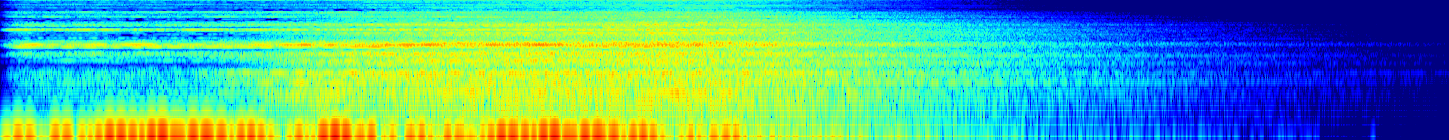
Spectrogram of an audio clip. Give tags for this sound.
sunvox; disturbing

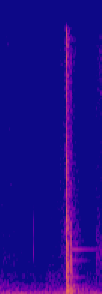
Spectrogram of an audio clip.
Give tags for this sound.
Stapler; table; office

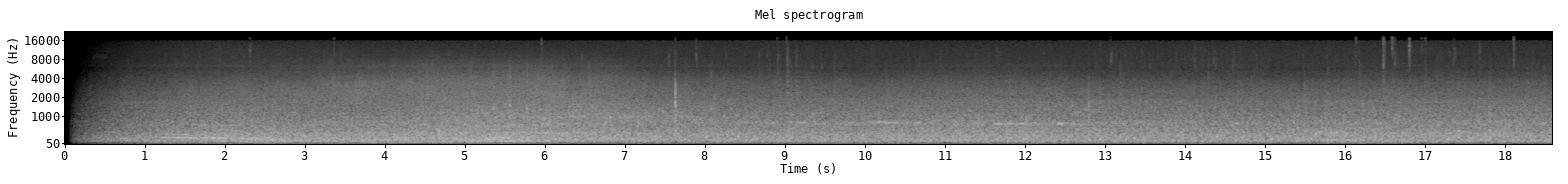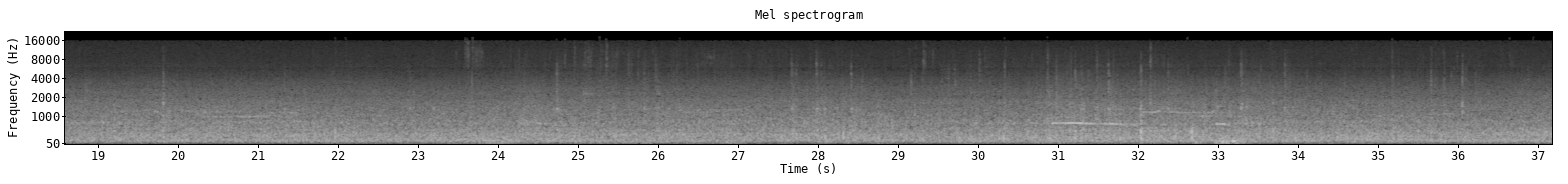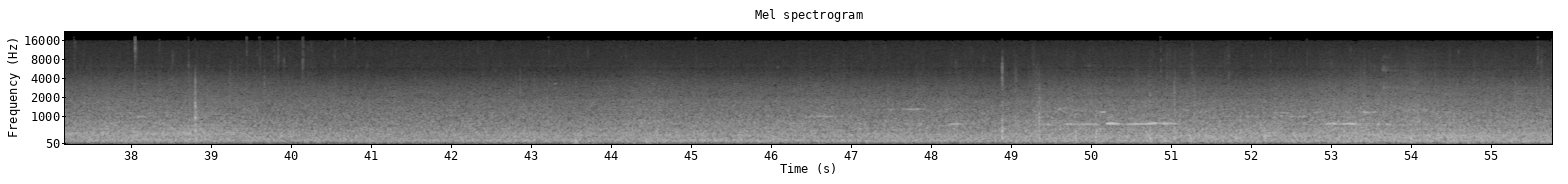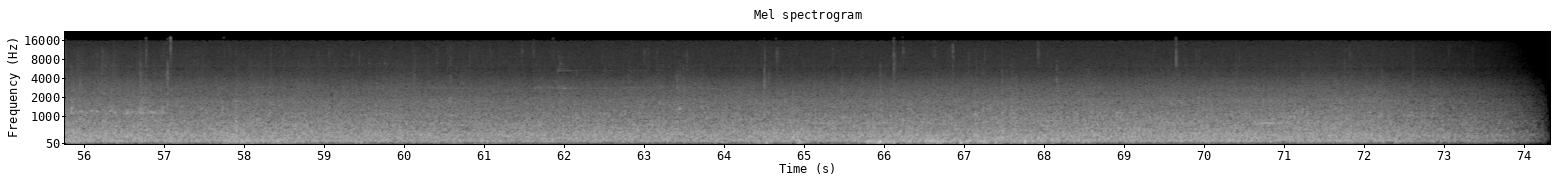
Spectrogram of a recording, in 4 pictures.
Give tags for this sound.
flagpole; birds; city; seagulls; field-recording

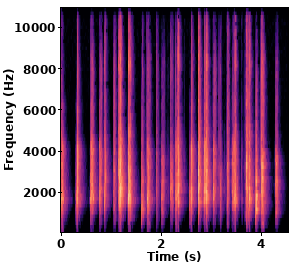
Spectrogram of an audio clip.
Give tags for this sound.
drum; fx; glitch; loop; percussion

